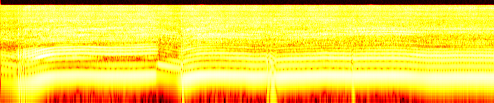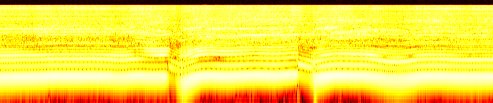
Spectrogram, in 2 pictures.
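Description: A chainsaw's engine bogs down as it bites into wood.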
